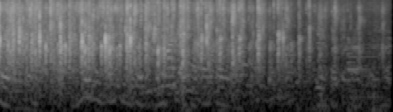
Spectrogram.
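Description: An audience applauds loudly, then the applause dies away.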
